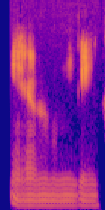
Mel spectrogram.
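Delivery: very low, quiet mumble; struggling job applicant. Retold or imitated. Applicant from Goa to the recruiter, quiet low mumbled agreement. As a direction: imitate an applicant barely following the English. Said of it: "their English is so poor".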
